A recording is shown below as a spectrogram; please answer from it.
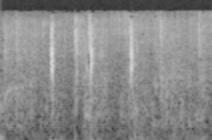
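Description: A horse's hooves striking soft dirt arena footing at a trot: a steady run of sharp hoofbeats, about two and a half a second.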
